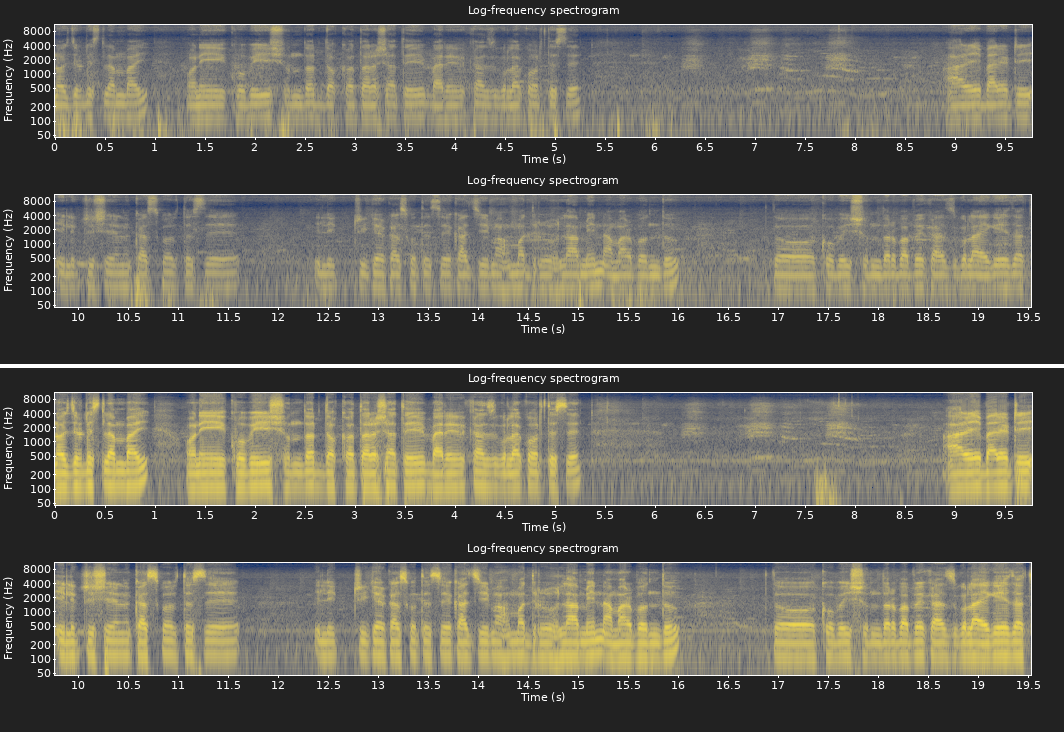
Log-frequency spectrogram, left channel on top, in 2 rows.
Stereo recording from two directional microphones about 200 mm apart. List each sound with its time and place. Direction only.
0.0 s a man's voice: 40° right (ahead or behind)
8.9 s a man's voice: 30° right (ahead or behind)
16.9 s speech: 20° right (ahead or behind)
